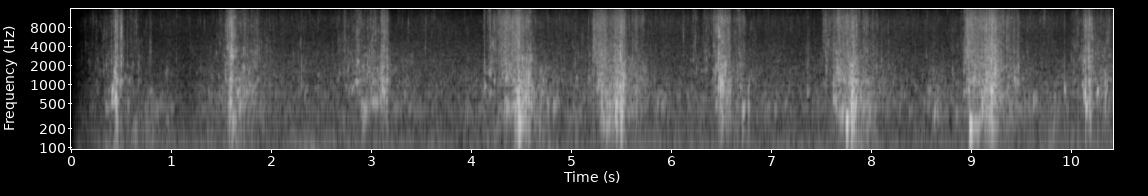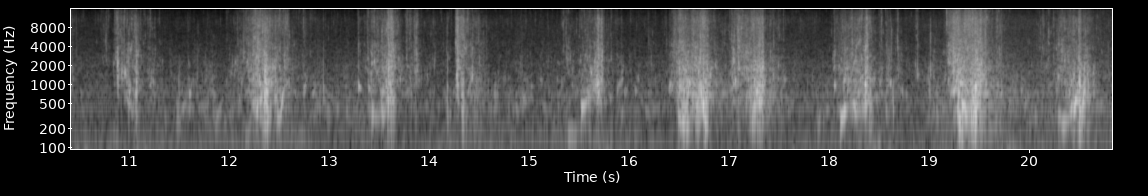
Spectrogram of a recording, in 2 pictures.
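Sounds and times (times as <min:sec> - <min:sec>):
lake waves lapping gently against rocks: 0:00.2 - 0:20.8.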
